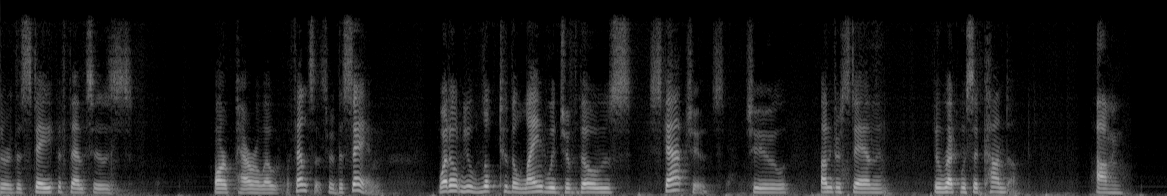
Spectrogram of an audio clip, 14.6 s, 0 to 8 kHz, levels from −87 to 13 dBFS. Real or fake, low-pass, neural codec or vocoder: fake; 7.2 kHz; codec, 16 kHz, 1 kbps, FunCodec, trained on LibriTTS, 50 frames a second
